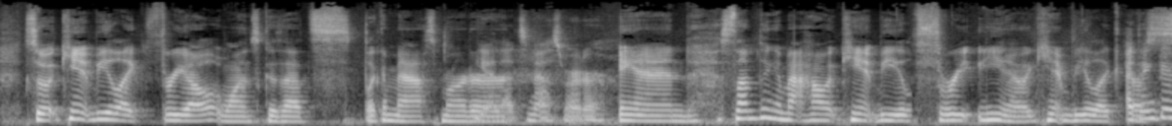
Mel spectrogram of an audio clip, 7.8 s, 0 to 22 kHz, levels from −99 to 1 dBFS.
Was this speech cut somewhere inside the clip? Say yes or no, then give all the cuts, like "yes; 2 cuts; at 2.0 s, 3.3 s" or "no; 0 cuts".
yes; 1 cut; at 6.0 s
